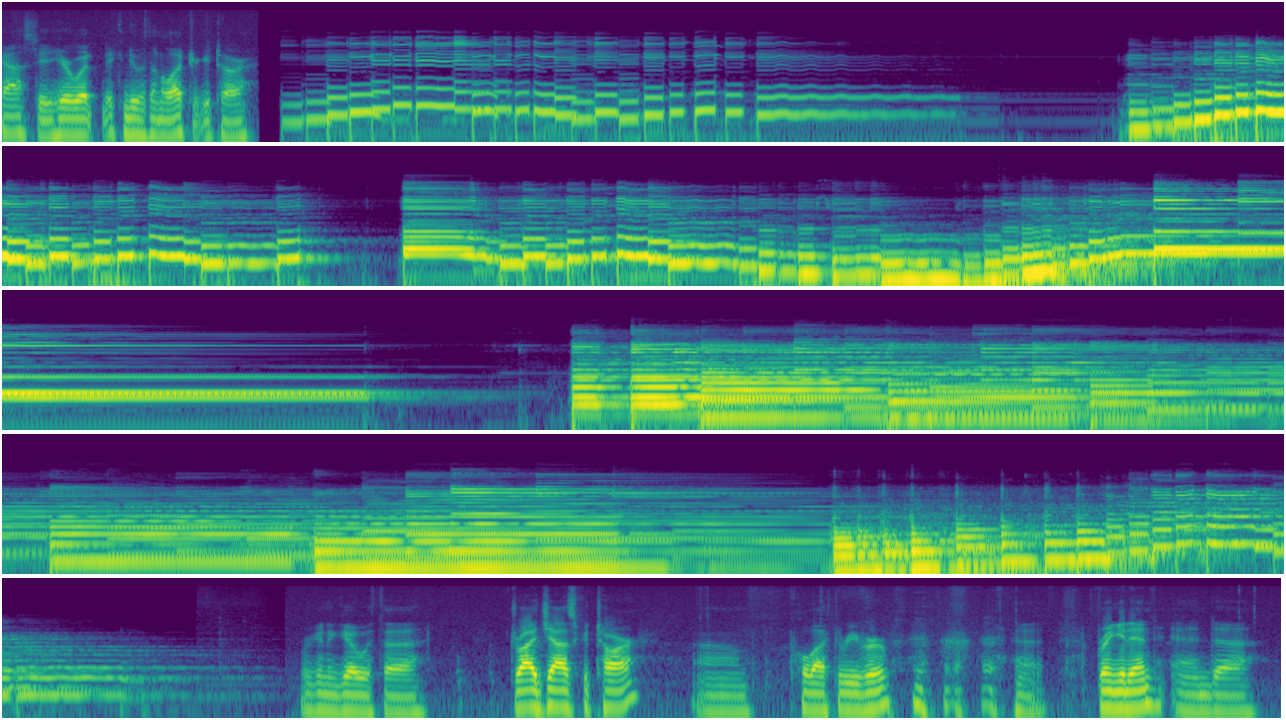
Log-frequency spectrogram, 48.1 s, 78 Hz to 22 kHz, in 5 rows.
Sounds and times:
Electric guitar: 0:02.1 - 0:07.3, 0:08.4 - 0:40.4.

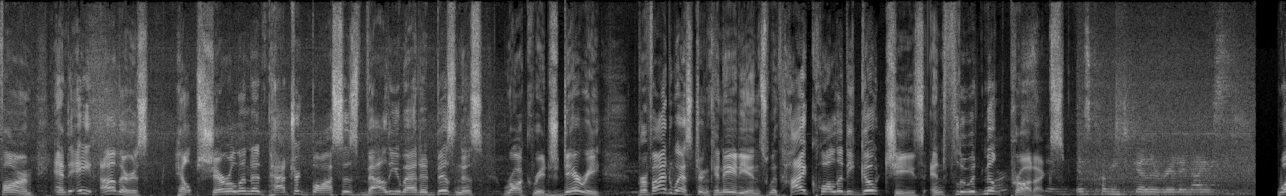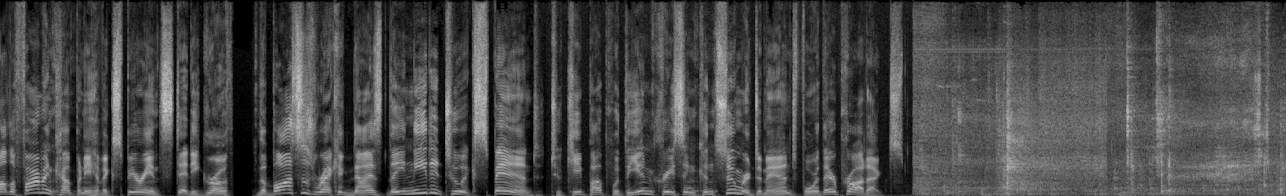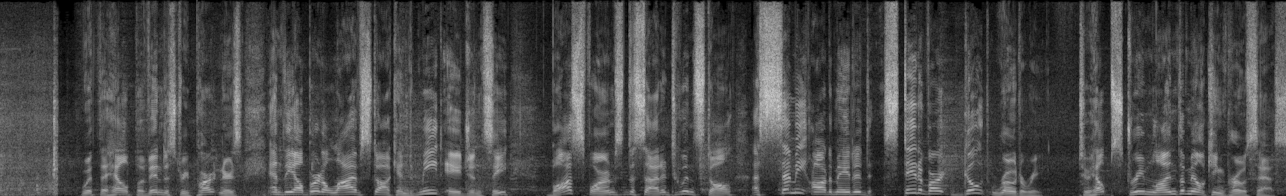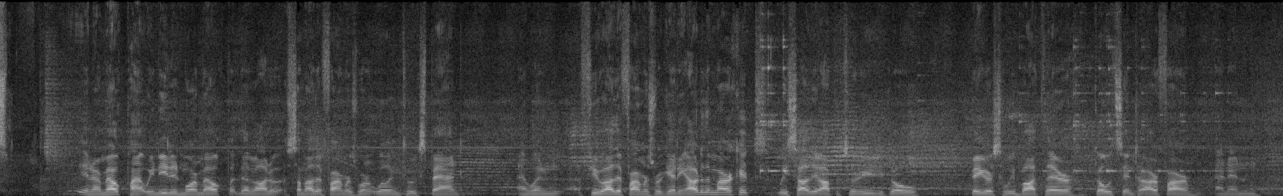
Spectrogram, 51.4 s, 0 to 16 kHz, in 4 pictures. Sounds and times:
Speech: 0:12.8 - 0:21.9, 0:26.6 - 0:43.2, 0:43.8 - 0:51.2.

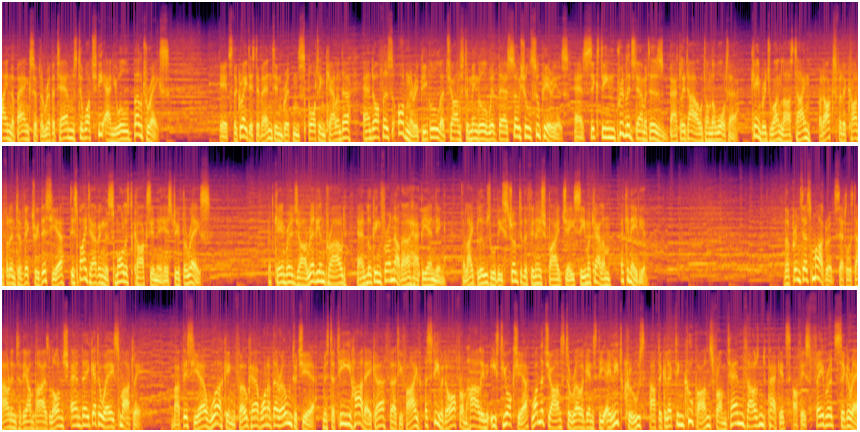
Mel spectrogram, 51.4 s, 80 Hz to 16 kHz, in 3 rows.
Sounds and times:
Speech: 0:00.0 - 0:03.4, 0:04.4 - 0:21.3, 0:22.5 - 0:30.1, 0:32.8 - 0:51.3
Music: 0:00.0 - 0:51.3.

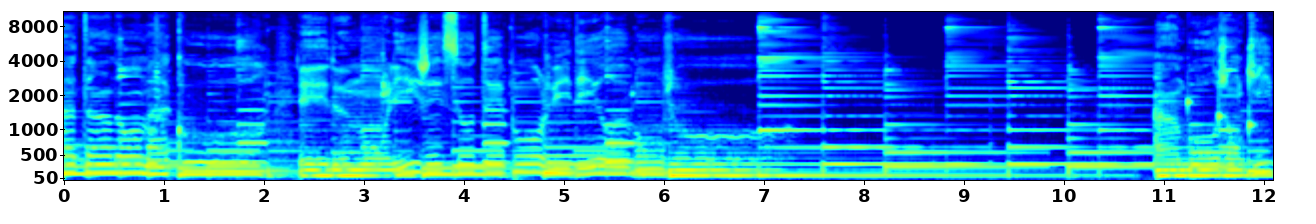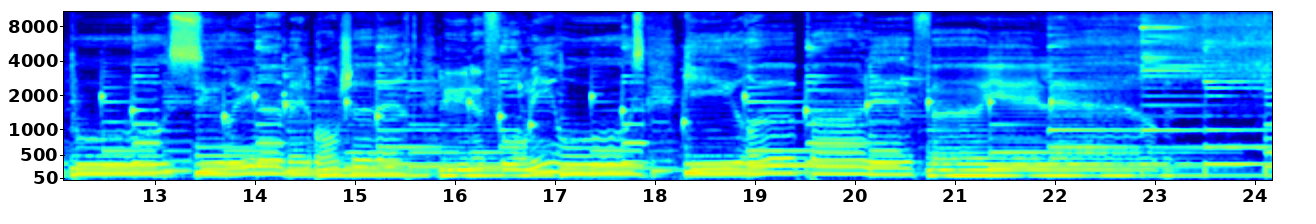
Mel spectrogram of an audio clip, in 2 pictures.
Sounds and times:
Music: 0:00.0 - 0:24.1.

